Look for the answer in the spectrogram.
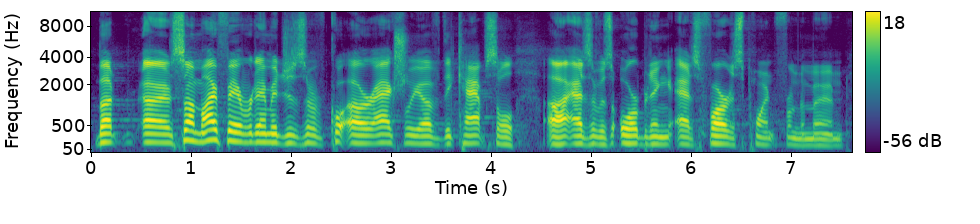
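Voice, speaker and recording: A man presenting astronomy news at a public science talk, enthusiastic and halting with many fillers. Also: medium pitch, smooth. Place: bar event hall. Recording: long hall reverb.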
